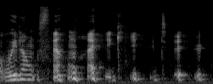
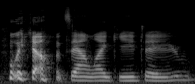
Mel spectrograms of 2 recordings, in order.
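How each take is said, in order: First: Words broken by a laugh; giggling while answering the chat. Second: Slow, leaning on "We"; deliberate slow "We don't sound like you do"; stress on we. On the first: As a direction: laugh through the line. Laughing reply to a comment. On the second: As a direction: say it slowly and hit "We". Repeats it deliberately. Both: Real, not acted.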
